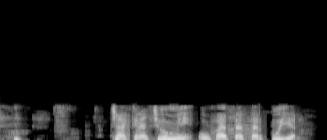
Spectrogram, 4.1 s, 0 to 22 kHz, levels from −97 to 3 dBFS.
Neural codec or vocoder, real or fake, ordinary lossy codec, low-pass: none; real; AAC, 32 kbps; 5.4 kHz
